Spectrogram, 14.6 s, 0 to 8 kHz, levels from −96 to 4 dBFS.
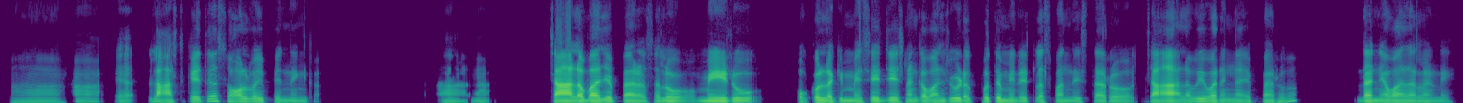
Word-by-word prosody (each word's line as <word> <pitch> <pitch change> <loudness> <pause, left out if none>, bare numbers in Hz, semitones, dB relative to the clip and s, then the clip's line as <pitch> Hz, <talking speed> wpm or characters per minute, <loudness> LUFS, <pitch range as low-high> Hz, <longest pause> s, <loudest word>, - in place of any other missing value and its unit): ఆహా! 100 0 -12 0.4
యాహ్! - - -8 0.2
లాస్ట్‌కయితే 125 - 0
సాల్వయిపోయిందింక. 130 - -2 1.4
ఆహా! 100 +1 -11 0.7
చాలా 105 +1 +9
బాగా 125 0 +6
జెప్పారసలు. 105 -2 0 0.3
మీరు 105 +1 +5 0.6
ఒకళ్ళకి 110 -1 +1
మెసేజ్ 110 +2 -1
జేసినాంక 110 0 -1
వాళ్ళు 110 0 -1
చూడకపోతే 105 +2 -1
మీరెట్లా 105 0 -3
స్పందిస్తారో 105 0 -5 0.3
చాలా 110 +3 +4
వివరంగా 115 -2 -2
జెప్పారు. 105 0 -6 0.8
ధన్యవాదాలండి. 105 -2 -2
105 Hz, 80 wpm, -25 LUFS, 105-115 Hz, 1.4 s, చాలా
